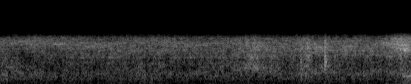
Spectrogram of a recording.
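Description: Restaurant background noise: a steady hiss of room ambience, with a few faint brief sounds near the end.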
